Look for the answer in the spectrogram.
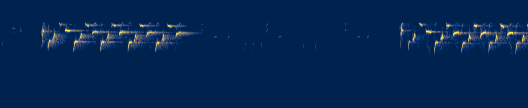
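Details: European goldfinch singing, recorded to teach and stimulate other songbirds. Two fast, high-pitched twittering phrases of tightly repeated chirps, the first about two seconds long, separated by scattered soft ticks. No other sounds.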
